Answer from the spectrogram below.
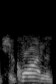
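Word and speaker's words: Saquon: Shaquan is his first name, correct? – Right.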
